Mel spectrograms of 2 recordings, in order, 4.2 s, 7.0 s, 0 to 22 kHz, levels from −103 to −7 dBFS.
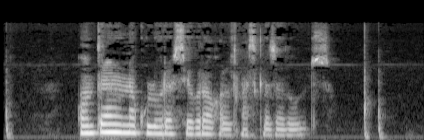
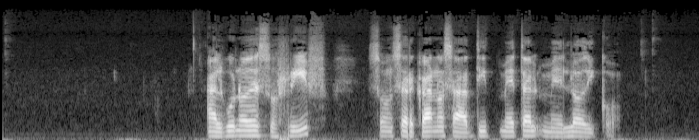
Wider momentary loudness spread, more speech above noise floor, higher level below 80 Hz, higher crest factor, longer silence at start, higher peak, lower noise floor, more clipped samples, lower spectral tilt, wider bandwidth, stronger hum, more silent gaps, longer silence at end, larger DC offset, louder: first, 23 LU vs 15 LU; about the same, 41 dB vs 44 dB; second, -60 dBFS vs -50 dBFS; second, 16 dB vs 22 dB; second, 0.05 s vs 2.05 s; second, -6 dBFS vs 0 dBFS; about the same, -61 dBFS vs -63 dBFS; neither; about the same, -4.5 dB/octave vs -3.5 dB/octave; second, 11.5 kHz vs 14 kHz; neither; neither; second, 0.4 s vs 0.85 s; neither; second, -21 LUFS vs -18 LUFS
